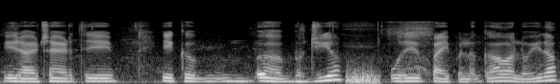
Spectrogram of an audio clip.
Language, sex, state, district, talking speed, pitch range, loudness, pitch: Punjabi, male, Punjab, Kapurthala, 140 wpm, 135-155 Hz, -16 LUFS, 145 Hz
